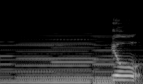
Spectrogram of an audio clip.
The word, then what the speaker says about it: 뼈: 그리고 혹시나 또 궁금하실까봐 뼈 신부와 함께하는이라고 되는데 뼈 신부는 당연히 접니다. 뼈는 제사례명 비오를 빨리 발음하면 뼈라고 할 수 있어요.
